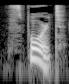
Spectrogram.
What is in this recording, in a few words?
"Sport", English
